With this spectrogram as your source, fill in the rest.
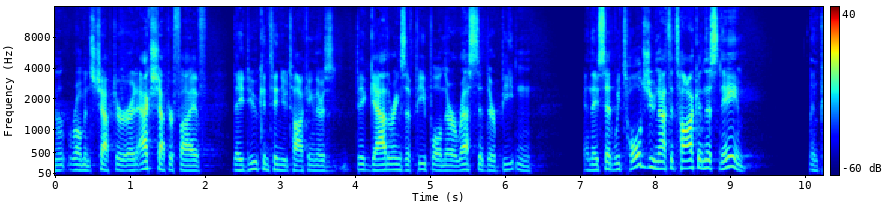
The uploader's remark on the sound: Message recorded at Liferoads Church in Spokane, Washington, on Sunday, October 15, 2023.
